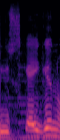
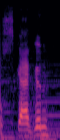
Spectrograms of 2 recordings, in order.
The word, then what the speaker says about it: Skagen: and we're going into skagen or skagon depending on how you want to pronounce it and with this one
